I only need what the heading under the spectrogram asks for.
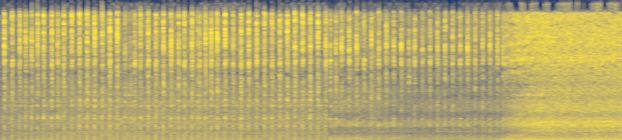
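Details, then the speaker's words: Stihl backpack blower that wouldn't start due to old gasoline, now running with rapid popping rising to a steady high rev. The spark plug shows slightly lean, with a whitish ground strap; it could overheat if run on. "the problem is after running the engine and inspecting the spark plug its color shows it a bit lean on fuel now the curved ground strap is a bit white in color and continued running might cause the engine to overheat"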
